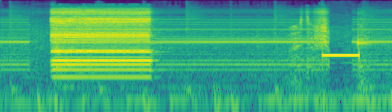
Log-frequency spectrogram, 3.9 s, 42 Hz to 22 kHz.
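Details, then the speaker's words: Foxbody restomod with Gen 2 Coyote V8 at key-on after flashing a base tune: harsh electrical buzzing bursts then short steady beep; relays chatter; reflashing stock tune didn't fix it. "All right. I really hope What the is that noise? All right, before I start this thing, I want to figure out what the hell that noise is."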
